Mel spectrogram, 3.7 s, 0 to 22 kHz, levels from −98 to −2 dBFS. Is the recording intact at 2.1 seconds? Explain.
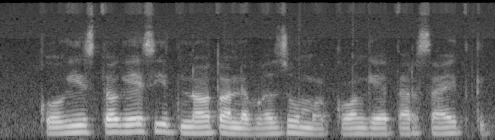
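Yes, the speech at 2.1 s is intact, with only the room's own background noise sitting about 28 dB beneath it.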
